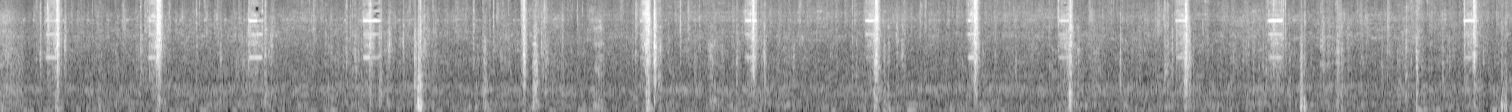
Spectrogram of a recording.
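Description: Sharp clicks and light taps about once a second from small hand tools and parts being handled on a workbench: a screwdriver, screws and a plastic-framed circuit board being put back together. Some of the clicks carry a brief ringing tone.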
